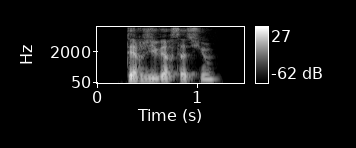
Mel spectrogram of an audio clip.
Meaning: delays in providing a clear answer caused by hesitations or an outright unwillingness to be forthright
- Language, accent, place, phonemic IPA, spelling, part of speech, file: French, France, Lyon, /tɛʁ.ʒi.vɛʁ.sa.sjɔ̃/, tergiversation, noun, LL-Q150 (fra)-tergiversation.wav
